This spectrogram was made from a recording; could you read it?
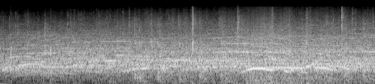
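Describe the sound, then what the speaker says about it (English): A crowd at a high school varsity football game cheers and claps, loud and close, swelling toward the end. "And the crowd is loving it."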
